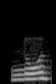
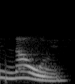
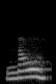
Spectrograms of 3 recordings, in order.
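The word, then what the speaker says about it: nose: नोज नहीं बोलेंगे, नाउज। न अ उ ज। नाउज bleed.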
